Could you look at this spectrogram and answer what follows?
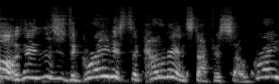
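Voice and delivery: high, gushing praise; Richard gushing. Retold or imitated. Richard praising the Conan work, high and gushing. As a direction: rave about it in a lifted voice.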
